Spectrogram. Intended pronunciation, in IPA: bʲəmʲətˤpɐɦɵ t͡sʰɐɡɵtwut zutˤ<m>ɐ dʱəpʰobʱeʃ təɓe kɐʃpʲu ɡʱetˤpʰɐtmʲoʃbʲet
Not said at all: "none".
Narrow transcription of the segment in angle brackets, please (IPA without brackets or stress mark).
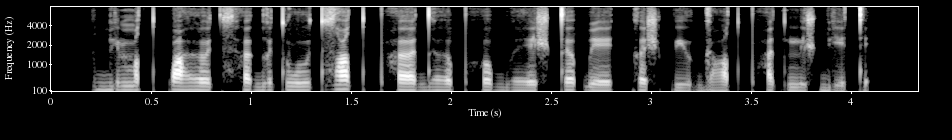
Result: pʰ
